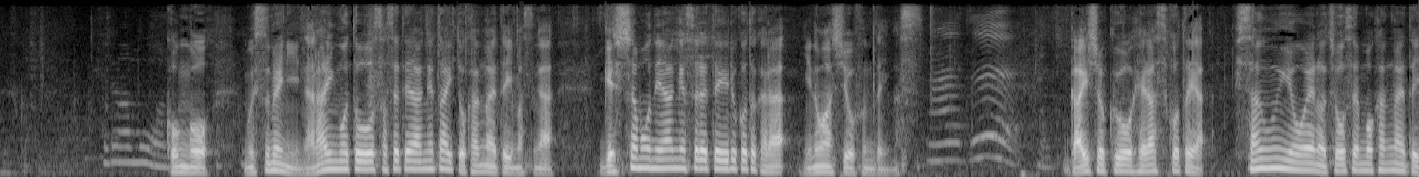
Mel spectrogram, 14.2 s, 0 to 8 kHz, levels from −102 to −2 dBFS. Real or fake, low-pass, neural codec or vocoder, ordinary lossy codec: real; 7.2 kHz; none; AAC, 48 kbps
